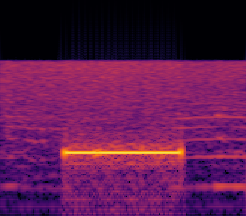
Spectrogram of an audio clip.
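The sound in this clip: Ringback tone of an unanswered telephone call: a single steady, mid-pitched beep lasting about a second, sounding alone against quiet line noise.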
